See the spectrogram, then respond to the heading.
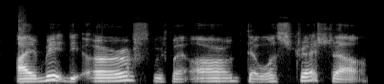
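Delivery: plain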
